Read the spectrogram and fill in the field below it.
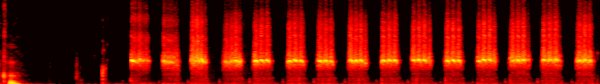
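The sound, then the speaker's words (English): A person imitates a cricket with their voice for use in a music recording, producing a steady series of about fifteen sharp, high-pitched chirps in a quick, even rhythm, fairly loud, after a brief breath at the start. “But I do play a small part, even if it's tinging a little cymbal or making, for example, my cricket noise, which I'll do for you.”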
